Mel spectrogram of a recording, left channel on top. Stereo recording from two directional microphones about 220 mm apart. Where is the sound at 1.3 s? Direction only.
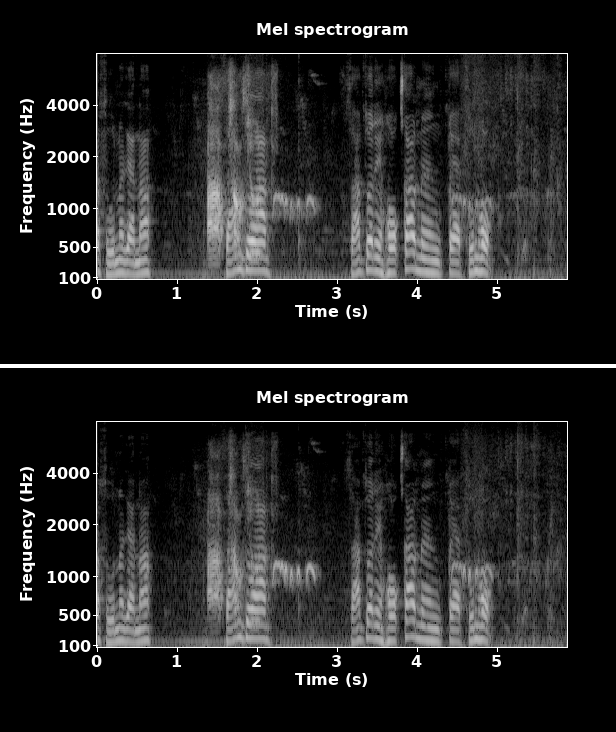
40° left (ahead or behind).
